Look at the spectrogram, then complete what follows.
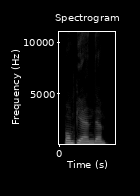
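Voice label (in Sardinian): "pompiende", female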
